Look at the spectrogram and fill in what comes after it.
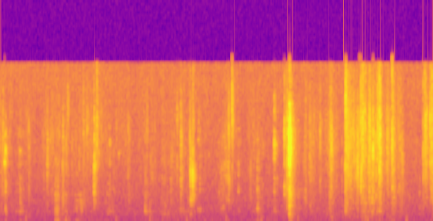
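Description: Crunching and chewing of a fried churro coated in cinnamon sugar: a string of soft, crisp crunches, with one sharper crunch about three and a half seconds in.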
